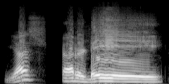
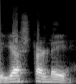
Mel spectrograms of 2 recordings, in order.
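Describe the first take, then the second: First: Yesterday stretched very slowly and a bit louder; yesterday held long and firm, like a teacher repeating it; drawn out. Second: Said in the usual way. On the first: Shown as a demonstration. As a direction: draw out every sound of yesterday slowly for the class.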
